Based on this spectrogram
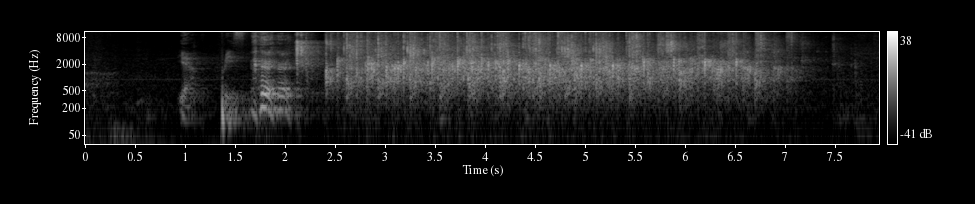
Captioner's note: clapping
